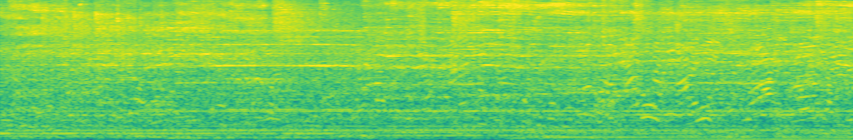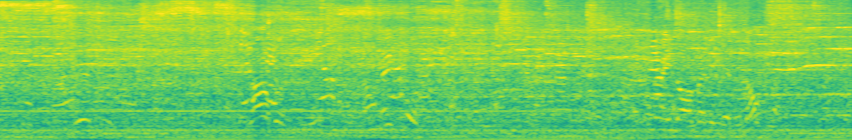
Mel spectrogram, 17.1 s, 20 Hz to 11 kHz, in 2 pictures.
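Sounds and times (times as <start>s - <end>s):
fairground ride machine hum: 0.0s - 17.0s
people chattering: 0.0s - 17.0s.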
